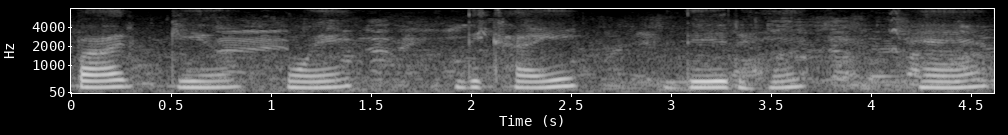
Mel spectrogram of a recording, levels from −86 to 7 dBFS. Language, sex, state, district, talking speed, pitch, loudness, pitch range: Hindi, female, Himachal Pradesh, Shimla, 90 wpm, 220 Hz, -19 LUFS, 210-235 Hz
